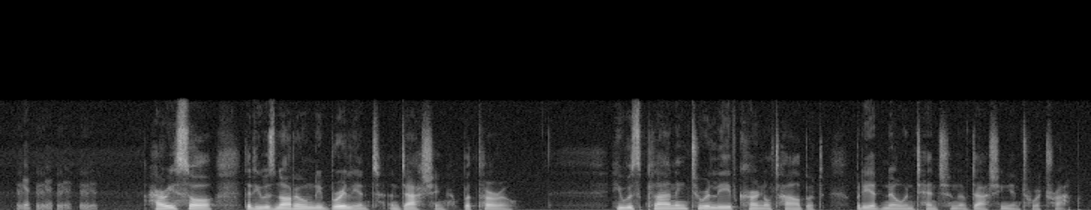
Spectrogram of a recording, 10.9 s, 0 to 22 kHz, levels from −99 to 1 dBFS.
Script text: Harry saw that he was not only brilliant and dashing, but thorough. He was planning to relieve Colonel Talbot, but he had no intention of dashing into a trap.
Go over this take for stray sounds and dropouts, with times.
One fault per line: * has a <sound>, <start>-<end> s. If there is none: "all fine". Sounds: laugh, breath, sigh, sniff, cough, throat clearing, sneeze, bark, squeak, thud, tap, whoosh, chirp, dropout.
* has a laugh, 0.2-1.0 s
